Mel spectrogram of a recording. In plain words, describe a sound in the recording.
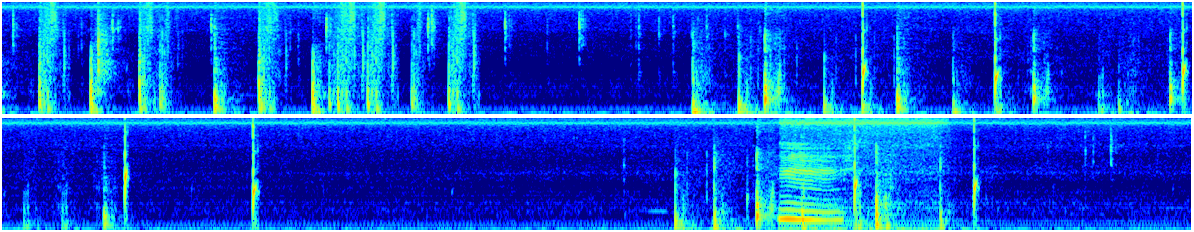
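A pickaxe chips at stone in quick, repeated knocks.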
